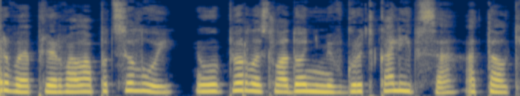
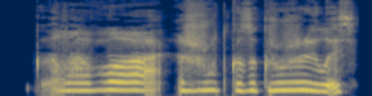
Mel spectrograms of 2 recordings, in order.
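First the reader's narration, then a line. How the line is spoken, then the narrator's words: Hoarse woman. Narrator (Russian): сиплым голосом произнесла я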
